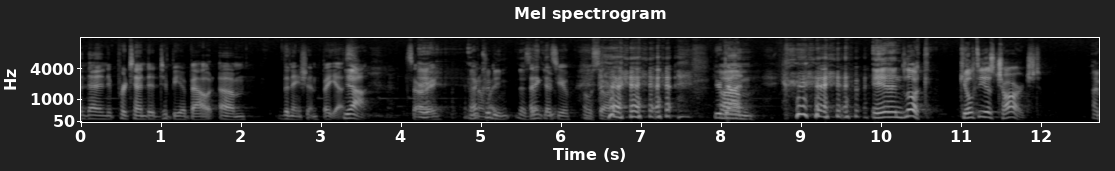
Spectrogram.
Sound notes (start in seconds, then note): 6.3 laughs; 8.7 laughs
